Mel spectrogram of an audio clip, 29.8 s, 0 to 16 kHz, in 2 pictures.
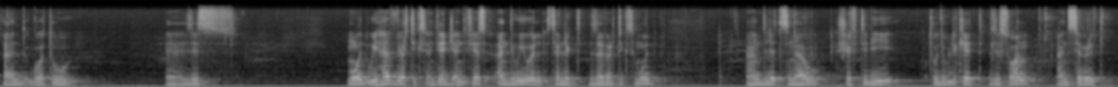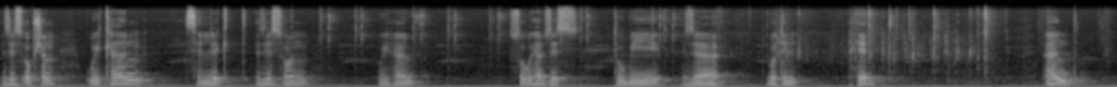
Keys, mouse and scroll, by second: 0.0 click, 0.7-1.3 scroll up 2, 2.9 alt+click, 9.5 KP_1, 9.9-11.0 scroll down 3, 11.7 shift+d, 13.3 p, 14.1 Tab, 14.5 click, 19.2 click, 19.6 click, 20.4 click, 20.9 click, 21.4 click, 22.6 click, 23.5 click, 27.1 t.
